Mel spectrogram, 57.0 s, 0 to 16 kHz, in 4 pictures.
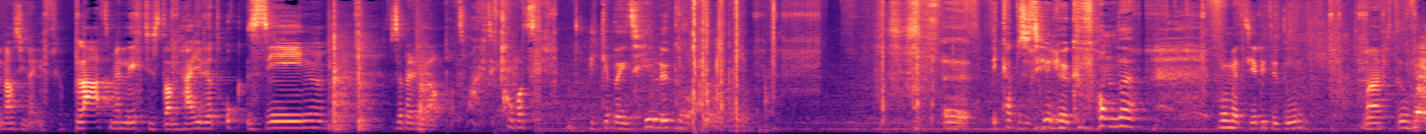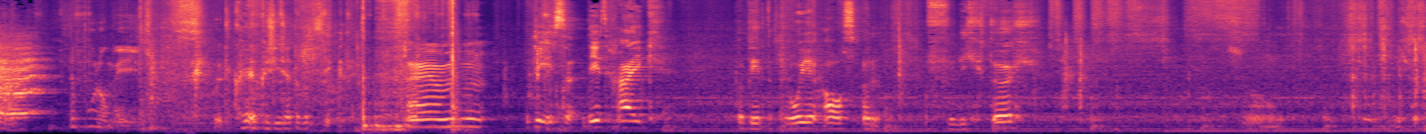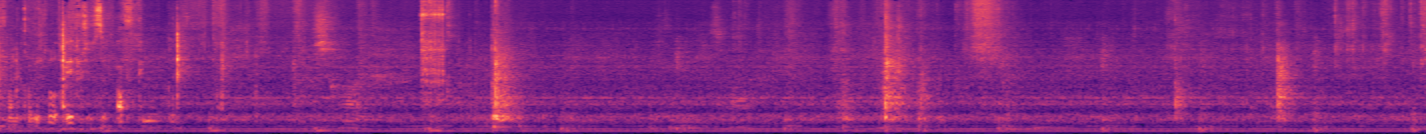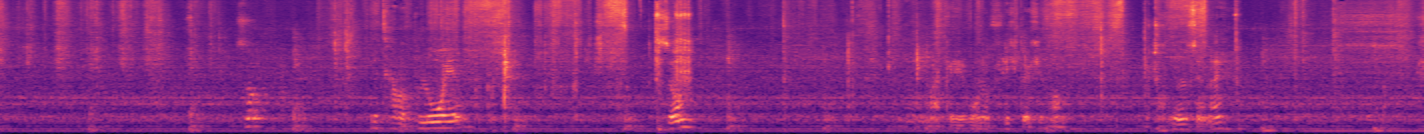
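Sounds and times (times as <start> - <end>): steady low hum: 0.1 - 57.0.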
